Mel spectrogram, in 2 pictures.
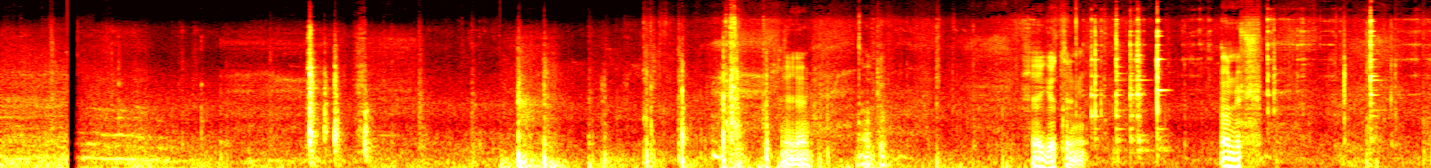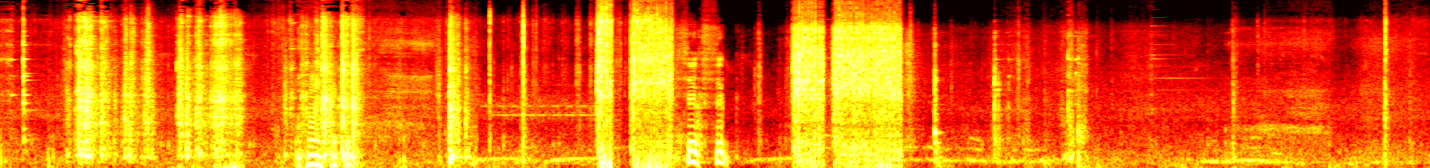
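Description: Metal tools clink and clank against an engine.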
